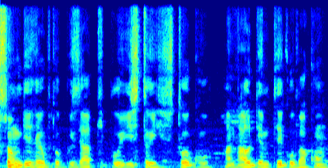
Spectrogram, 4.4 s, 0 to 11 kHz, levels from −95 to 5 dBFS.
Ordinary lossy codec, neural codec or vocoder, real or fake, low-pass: none; vocoder, 22.05 kHz, 80 mel bands, Vocos; fake; none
